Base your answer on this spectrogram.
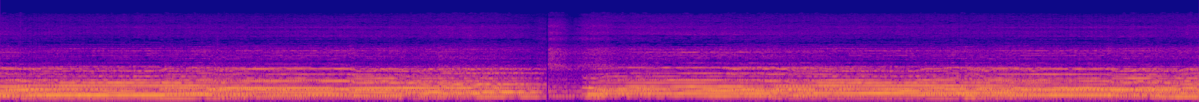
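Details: Sustained choral singing with layered humming voices fills the recording, briefly dipping near the middle, with no animal sounds.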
